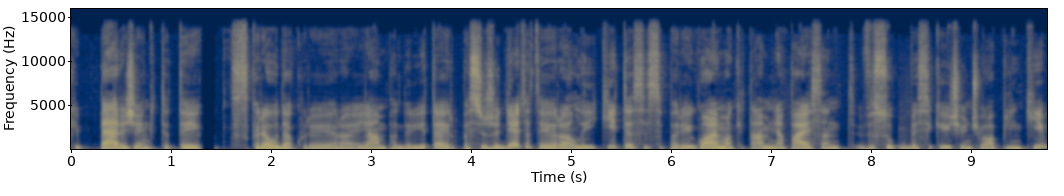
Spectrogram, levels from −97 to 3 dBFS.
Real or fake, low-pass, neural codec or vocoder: real; 14.4 kHz; none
